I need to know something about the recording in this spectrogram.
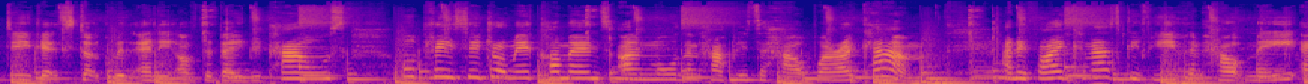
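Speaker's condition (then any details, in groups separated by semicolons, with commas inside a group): No condition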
